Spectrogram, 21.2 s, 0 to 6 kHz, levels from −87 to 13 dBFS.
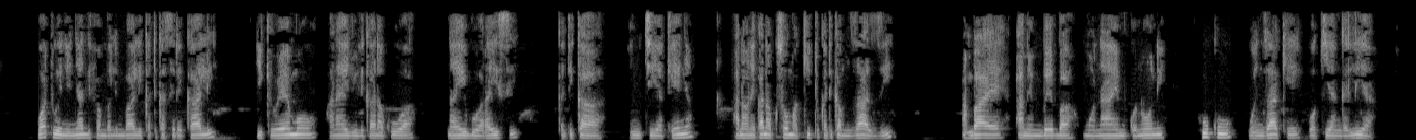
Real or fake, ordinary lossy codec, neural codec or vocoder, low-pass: real; MP3, 32 kbps; none; 5.4 kHz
